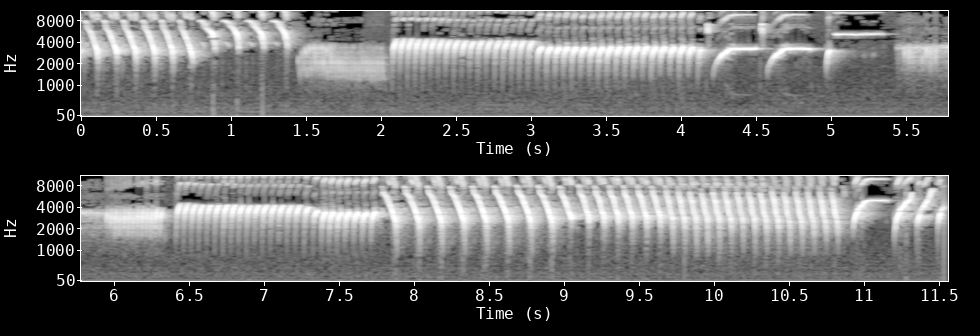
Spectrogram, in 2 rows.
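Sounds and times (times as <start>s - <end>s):
canary song with chirps, buzzy note, trills and whistles: 0.0s - 11.5s.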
